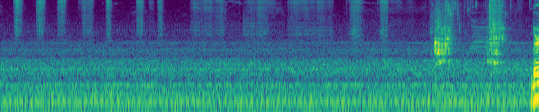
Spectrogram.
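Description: Brush working a shaving soap lather for a traditional wet shave, steady soft swishing and rubbing close by, a few louder wet strokes near the end.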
